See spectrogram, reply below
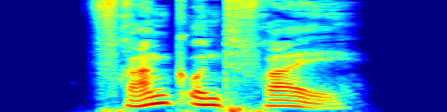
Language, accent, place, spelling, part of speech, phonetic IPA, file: German, Germany, Berlin, frank und frei, phrase, [fʁaŋk ʊnt fʁaɪ̯], De-frank und frei.ogg
- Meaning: at ease, honest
